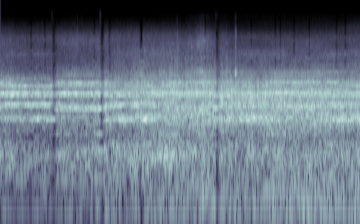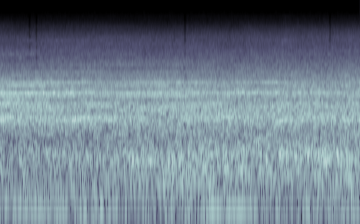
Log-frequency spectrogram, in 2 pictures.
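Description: An ambulance's two-tone siren wails and fades into the distance.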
